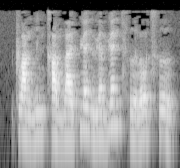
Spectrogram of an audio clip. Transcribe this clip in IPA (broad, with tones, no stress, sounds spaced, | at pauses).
ʈ͡ʂ w ɑ˨˩ ŋ m i˨˦ n kʰ ɑ˨˩ ʊ̯ m w a˨˦ ɪ̯ p ɥ ɛ˥˨ n l ɥ ɛ˨˩ m ɥ ɛ˦ n t͡sʰ ɹ̩˨˩ l o˦ ʊ̯ t͡sʰ ɹ̩˥˨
